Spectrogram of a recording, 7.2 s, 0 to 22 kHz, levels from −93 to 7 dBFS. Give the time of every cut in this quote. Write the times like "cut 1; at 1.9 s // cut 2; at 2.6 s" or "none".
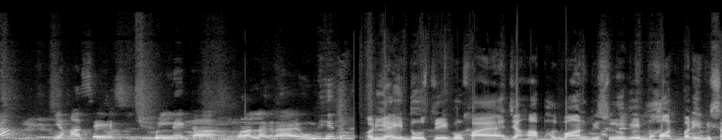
cut 1; at 3.5 s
